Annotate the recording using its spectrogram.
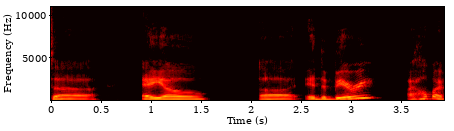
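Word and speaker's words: Ayo Edebiri: I pronounced her name just right it's uh AO uh iiri I hope I pronounced your name right I think you I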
